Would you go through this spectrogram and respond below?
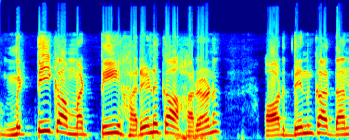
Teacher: हमने इ को आ में परिवर्तित कर दिया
